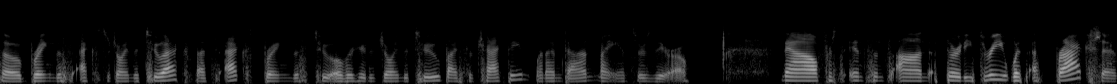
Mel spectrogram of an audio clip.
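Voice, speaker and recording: A plain, everyday voice from a woman, fairly low-pitched, at a moderate pace, with ordinary pitch variation and big swings in loudness. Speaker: high school math teacher. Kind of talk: tutorial.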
